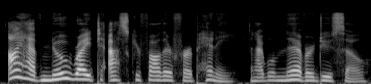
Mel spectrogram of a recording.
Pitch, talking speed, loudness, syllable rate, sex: 190 Hz, 275 wpm, -20 LUFS, 5.8 syllables/s, female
